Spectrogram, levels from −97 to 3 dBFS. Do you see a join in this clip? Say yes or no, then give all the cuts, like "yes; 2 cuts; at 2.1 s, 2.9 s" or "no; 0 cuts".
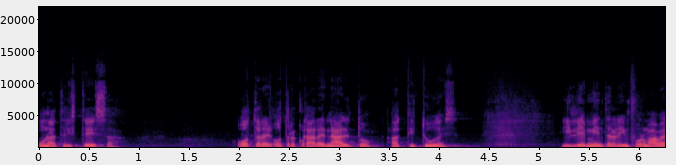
yes; 3 cuts; at 2.3 s, 2.6 s, 3.4 s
